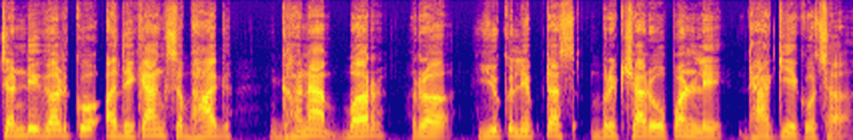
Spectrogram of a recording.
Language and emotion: Nepali, neutral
